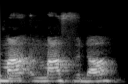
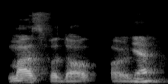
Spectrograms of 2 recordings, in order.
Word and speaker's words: Masvidal: So but the person you said is it Mazda? How you say it? Masvidal. Masvidal. Masvidal.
